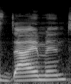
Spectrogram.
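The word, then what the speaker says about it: Dymond: My real name is Diamond, spelled with a Y. D-Y-M-O-N-D.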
